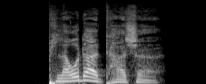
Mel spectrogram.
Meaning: chatterbox
- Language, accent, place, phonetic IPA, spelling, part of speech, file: German, Germany, Berlin, [ˈplaʊ̯dɐˌtaʃə], Plaudertasche, noun, De-Plaudertasche.ogg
